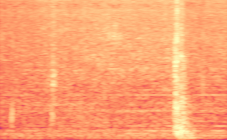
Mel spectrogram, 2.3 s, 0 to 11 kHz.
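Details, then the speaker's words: 2006 Mazda3 2.0L, in drive with foot on the brake and given gas: a quiet idle, then one dull heavy thud as the engine takes load, from the front passenger side; a broken engine mount, cured by replacement. "i realized it was when i put it in drive foot on the on a brake give it gas i hear clunky noise like this"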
